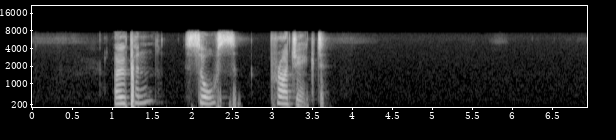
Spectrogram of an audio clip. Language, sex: English, female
